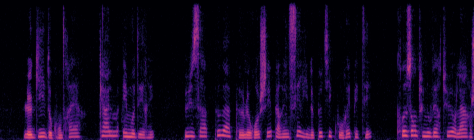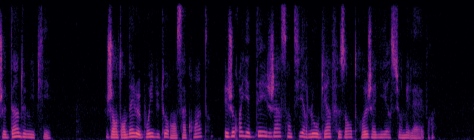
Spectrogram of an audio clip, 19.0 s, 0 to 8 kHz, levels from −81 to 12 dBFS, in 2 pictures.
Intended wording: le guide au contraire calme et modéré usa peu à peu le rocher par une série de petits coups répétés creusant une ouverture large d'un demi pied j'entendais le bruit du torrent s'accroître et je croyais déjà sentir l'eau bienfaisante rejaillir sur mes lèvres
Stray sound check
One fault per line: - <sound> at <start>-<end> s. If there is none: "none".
none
